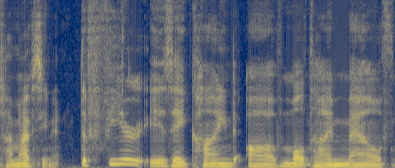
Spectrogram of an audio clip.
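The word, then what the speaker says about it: Feyr: That's F-E-Y-R, but it's pronounced Fear, and it's also all about fear.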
